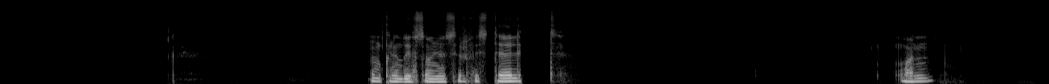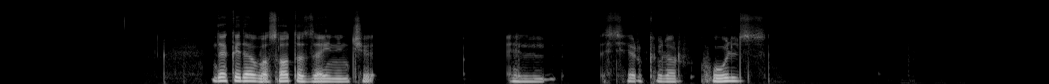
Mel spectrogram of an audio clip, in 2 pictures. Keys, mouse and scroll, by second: 0.2 Tab, 2.8 click, 3.6-6.3 drag, 7.8 click, 8.6 alt+a, 8.9 alt+middle click, 9.7 click, 10.1 Tab, 11.0 Tab, 11.2-11.6 scroll down 2, 11.6-12.1 alt+middle drag, 12.3 alt+middle drag, 12.9 middle drag, 13.5-15.2 alt+middle drag, 15.4-16.1 alt+middle drag, 16.9 KP_7, 18.7 click.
